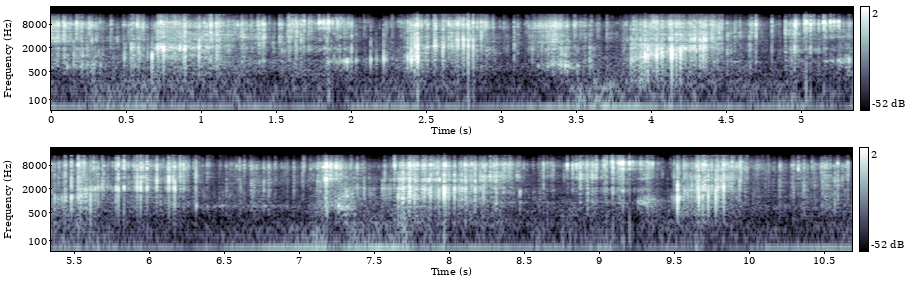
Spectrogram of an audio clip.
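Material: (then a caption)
Plastic. Long red nails scratch and tap the wall and label of a closed clear plastic jar full of green decorative stones while it is tilted. The result is a steady, bright crinkling and scratching with quick taps, in rolling bursts that swell and fade over about eleven seconds, with almost no low end.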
